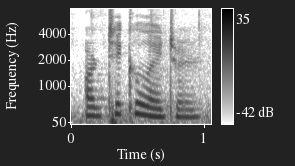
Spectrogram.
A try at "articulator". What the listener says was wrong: I don't hear the U in there um now it sounds right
